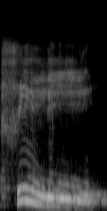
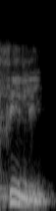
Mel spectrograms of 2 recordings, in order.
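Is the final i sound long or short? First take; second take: long; short. First: The final i sound is drawn out long. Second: The final i sound is short and clipped. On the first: The speaker calls it right. "Ven que yo alargué la I" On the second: The speaker calls it wrong. "No digo solamente Fili"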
